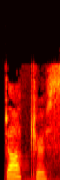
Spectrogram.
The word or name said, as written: doctress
